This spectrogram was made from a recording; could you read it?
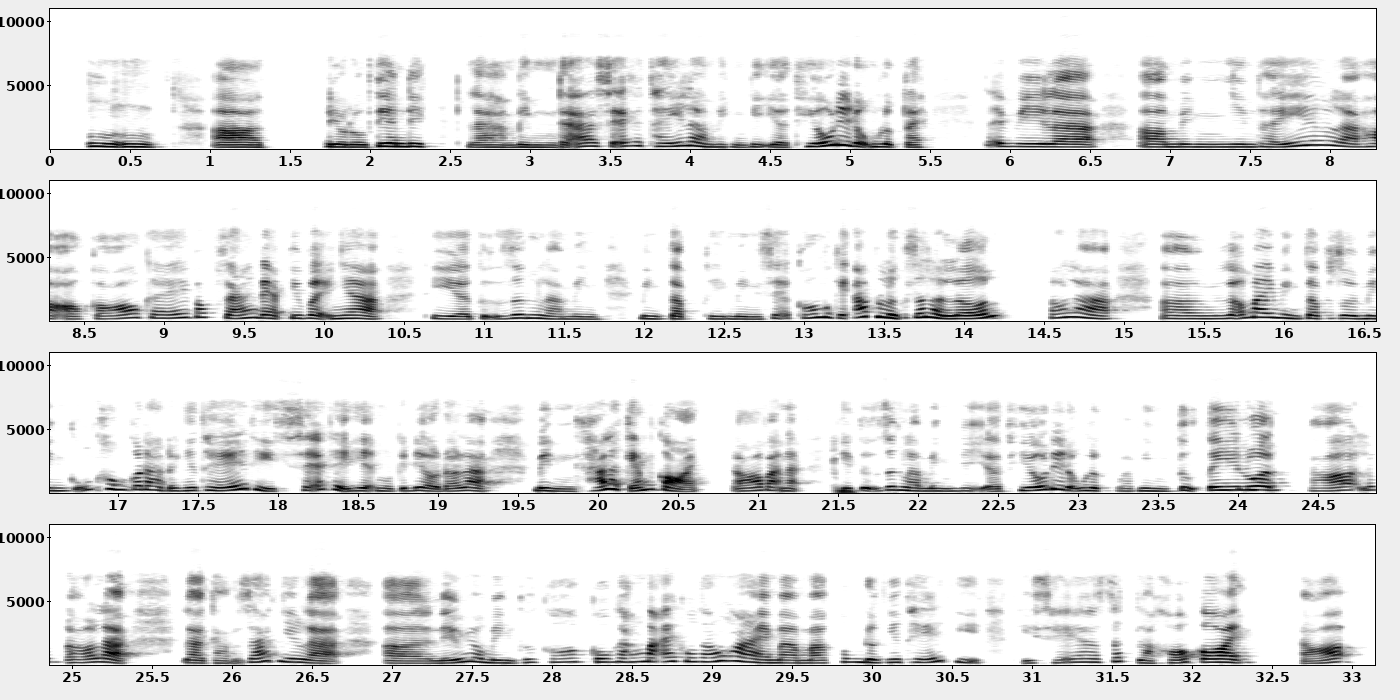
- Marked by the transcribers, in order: other background noise; tapping
- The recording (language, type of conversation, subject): Vietnamese, advice, Làm thế nào để bớt tự ti về vóc dáng khi tập luyện cùng người khác?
